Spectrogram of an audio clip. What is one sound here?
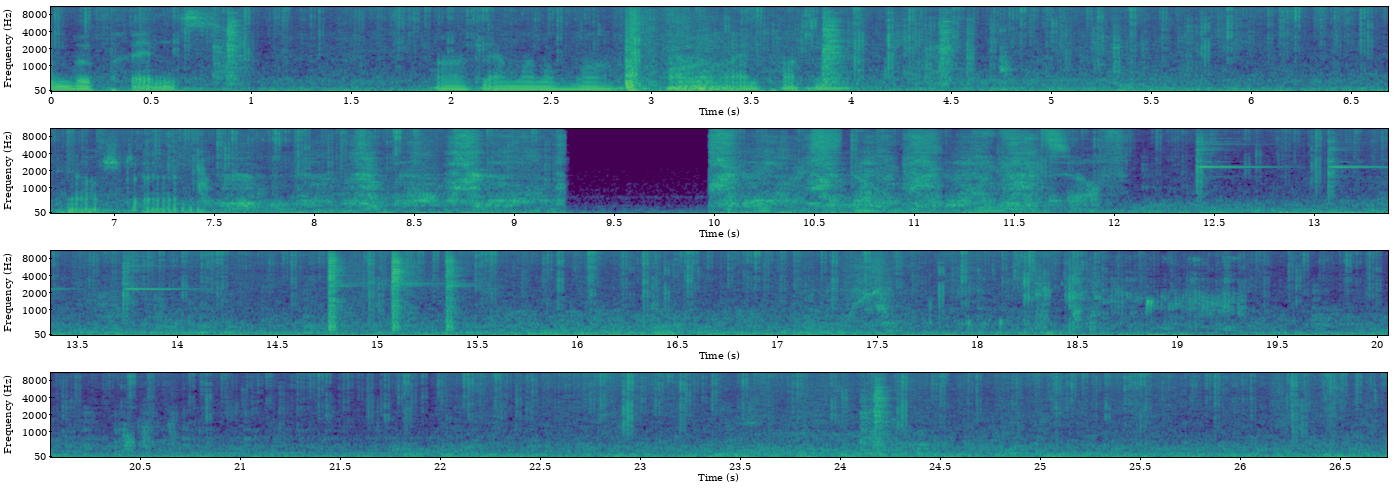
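Coals crackle in a fire.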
